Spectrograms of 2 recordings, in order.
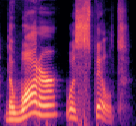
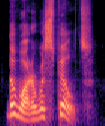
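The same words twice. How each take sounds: First: Slow and a bit louder, each word set apart; slow demo. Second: Said in the usual way. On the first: Shown as a demonstration. Teacher slowly models a sentence for students, slow and clear. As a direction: spell out the sentence slowly for learners. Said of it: "teacher demos sentence slowly". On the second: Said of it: "teacher repeats sentence normally".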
